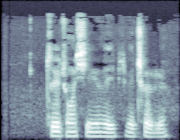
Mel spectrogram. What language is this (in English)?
Chinese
